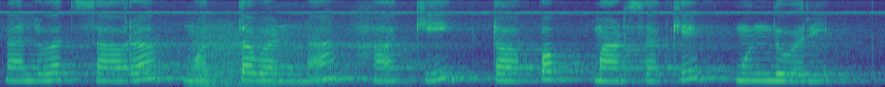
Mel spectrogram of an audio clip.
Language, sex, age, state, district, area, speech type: Kannada, female, 18-30, Karnataka, Tumkur, rural, read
